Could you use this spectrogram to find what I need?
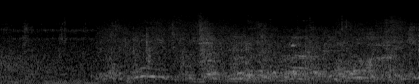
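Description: Men talk quietly in a large hall.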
